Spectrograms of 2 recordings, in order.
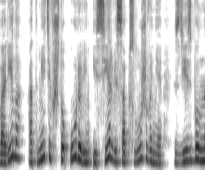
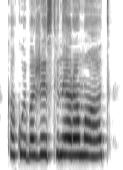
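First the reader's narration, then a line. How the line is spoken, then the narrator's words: Absorbed, moaning. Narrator (Russian): простонала, полностью поглощенная созерцанием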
